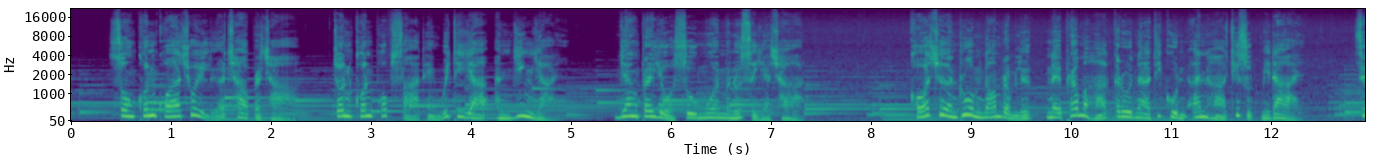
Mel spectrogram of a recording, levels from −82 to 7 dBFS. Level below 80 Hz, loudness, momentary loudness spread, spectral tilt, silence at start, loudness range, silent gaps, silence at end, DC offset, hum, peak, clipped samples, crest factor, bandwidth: -48 dBFS; -19 LUFS; 15 LU; -4.5 dB/octave; 0 s; 2 LU; none; 0 s; under 0.1%; none; -6 dBFS; under 0.1%; 14 dB; over 20 kHz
